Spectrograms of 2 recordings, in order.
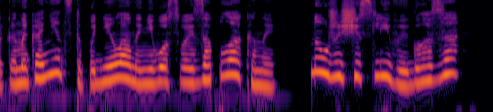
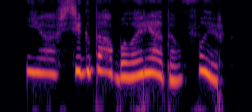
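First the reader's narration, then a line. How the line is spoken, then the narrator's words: Whisper. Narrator (Russian): прошептала она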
